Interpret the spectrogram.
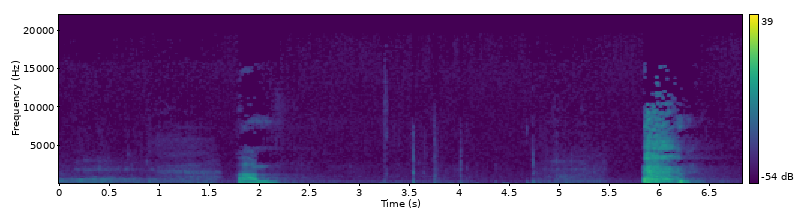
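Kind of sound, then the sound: human body sound, coughing fit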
